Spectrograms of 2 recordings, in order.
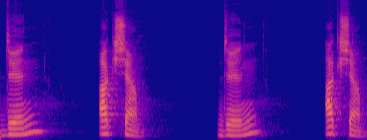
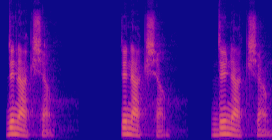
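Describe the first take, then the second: First: Dün and akşam split by a clear pause; words kept apart. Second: Dün akşam joined, the n flowing into akşam; linked words. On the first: Teacher showing the unlinked way, words kept apart. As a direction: say Dün, stop, then akşam. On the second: Teacher showing ulama, words linked smoothly. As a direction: run dün akşam together as one word. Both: Shown as a demonstration. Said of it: "I say it like".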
